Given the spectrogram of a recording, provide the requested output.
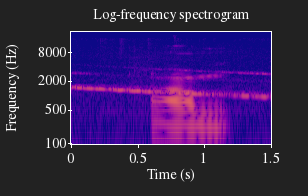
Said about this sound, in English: Can you hear that siren outside? Yeah, the cops are coming to get you for gender crimes.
